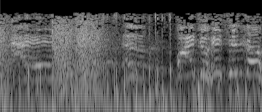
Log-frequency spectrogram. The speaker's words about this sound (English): Hey, we are not out of trouble, Pancho. They're about to open fire on us. Look out, Pancho!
